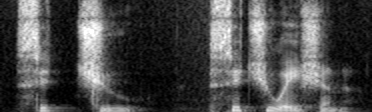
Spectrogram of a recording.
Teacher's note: We have two vowels together, the oo and the a. We need to link these vowels with the sound w, like the W sound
